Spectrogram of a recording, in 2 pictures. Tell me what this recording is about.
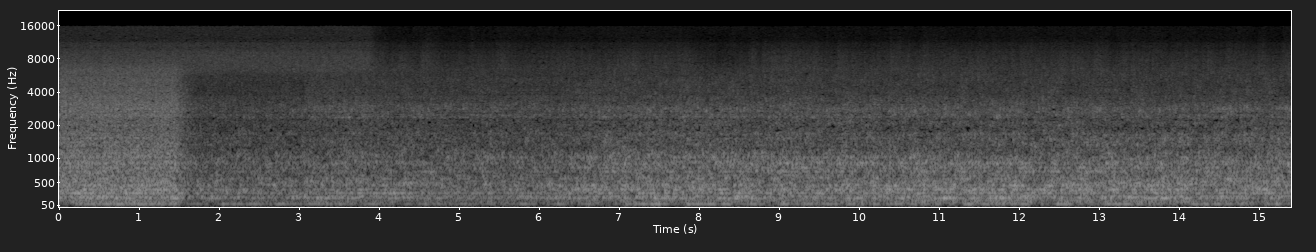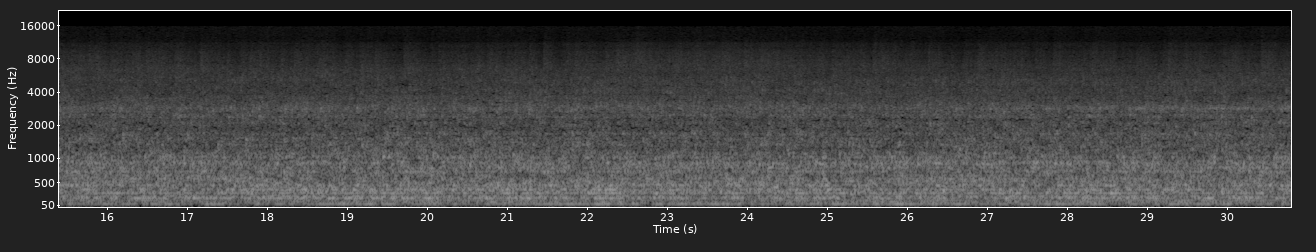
Ruido blanco de un ventilador
White noise made by a fan
fan, white-noise, ventilador, ruido-blanco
